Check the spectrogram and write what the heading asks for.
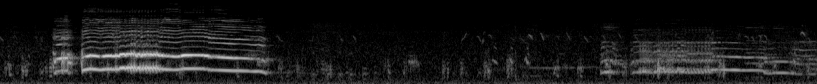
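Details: Rooster crowing: a loud, drawn-out harmonic crow of about two seconds that dips at the end, followed by quiet clucking and then a second, softer, descending crow near the close.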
